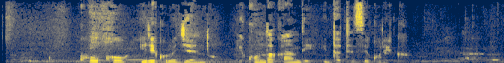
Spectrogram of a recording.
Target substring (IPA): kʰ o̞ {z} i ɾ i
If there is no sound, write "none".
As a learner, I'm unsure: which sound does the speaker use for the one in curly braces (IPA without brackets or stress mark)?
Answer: none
